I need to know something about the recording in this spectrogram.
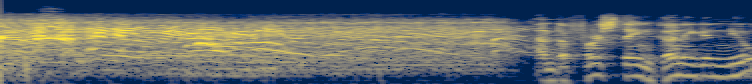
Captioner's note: yelling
